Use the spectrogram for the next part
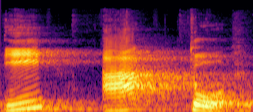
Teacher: O I não é semivogal do A. Eu pronuncio I-A-to. Perceba que o I, ele é forte. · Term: hiato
